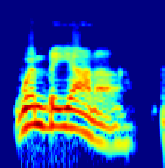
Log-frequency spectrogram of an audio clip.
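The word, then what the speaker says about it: Wembanyama: Victor Wimbiana.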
